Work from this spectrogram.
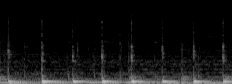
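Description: A DW maple drum with a VLX shell, struck in a steady series of about eight low, resonant hits roughly a third of a second apart, each with a sharp attack and booming sustain, heard close and alone.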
